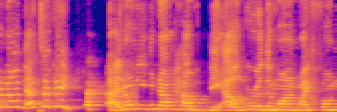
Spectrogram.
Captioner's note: laughs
